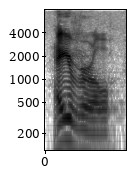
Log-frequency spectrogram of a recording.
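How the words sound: The middle H sound is dropped. This is the New England way of saying it. "they like to drop stuff in New England"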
